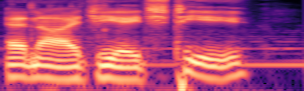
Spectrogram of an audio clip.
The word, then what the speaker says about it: knight: And then you got k n i g ht, which is just one is the nighttime where it's dark outside, and the other one is a night. You just don't pronounce the the k.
